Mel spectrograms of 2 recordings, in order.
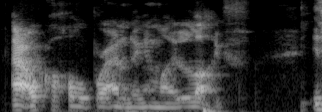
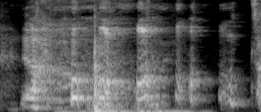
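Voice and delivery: high squealing laugh; 6 dB louder than usual. Real, not acted. Tasting awful beer.

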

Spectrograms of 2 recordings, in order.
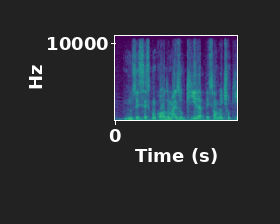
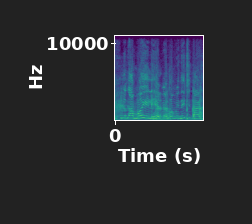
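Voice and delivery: higher, seething inner voice; a higher, seething anime villain voice; Kira inner rage; 8 semitones higher than usual. Retold or imitated. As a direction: boil over inside while hiding it. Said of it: "dentro do Kira ele tá estourando".

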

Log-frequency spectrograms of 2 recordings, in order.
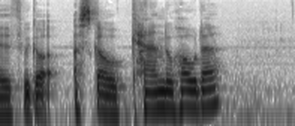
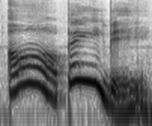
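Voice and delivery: put-on much higher cooing toddler voice; imitating toddler; much slower than usual. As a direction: coo at the cat like an excited little kid. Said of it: "whenever she sees the cat".

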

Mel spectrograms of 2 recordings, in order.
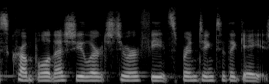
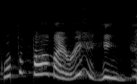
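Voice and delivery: bewildered; 8 semitones higher than usual. Retold or imitated.

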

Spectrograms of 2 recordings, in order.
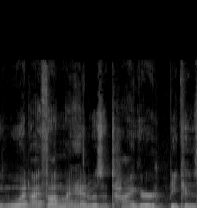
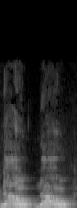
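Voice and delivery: high, loud cry of protest; acted-out alarm, yelled at full voice; panicked shout; 13 semitones higher, 12 dB louder than usual. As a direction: shout it like an emergency. Stands up yelling in retold trip.

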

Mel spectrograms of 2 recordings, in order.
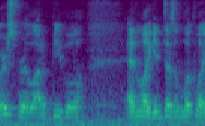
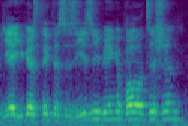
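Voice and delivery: higher, louder put-on politician voice; folksy pandering politician; 6 semitones higher, 8 dB louder than usual. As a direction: play a smug politician defending himself. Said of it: "I love your politician voice".

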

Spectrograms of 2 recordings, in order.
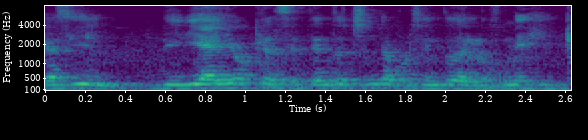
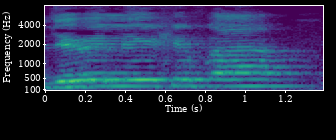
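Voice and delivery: higher, louder tianguis hawker call; market vendor; 8 semitones higher, 4 dB louder, slower than usual. Pretend. Imitating a clothing seller at the tianguis, loud hawking call. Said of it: "del güey que vende paca".

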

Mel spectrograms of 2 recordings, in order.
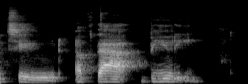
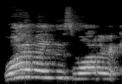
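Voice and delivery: high-pitched panicked self-questioning; retold freak-out; 12 semitones higher than usual. Nervous swimmer just got into the water, retold freak-out. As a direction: replay the panic in a high, rising voice. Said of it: "I start freaking out, like, freaking out".

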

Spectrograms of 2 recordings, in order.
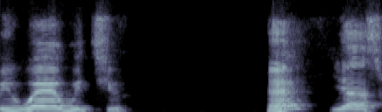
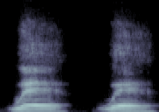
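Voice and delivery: normal talking voice

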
